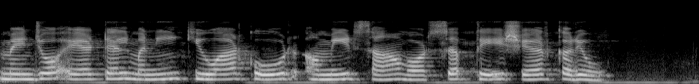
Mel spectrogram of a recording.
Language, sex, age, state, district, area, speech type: Sindhi, female, 30-45, Maharashtra, Mumbai Suburban, urban, read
